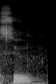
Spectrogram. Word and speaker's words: Sioux: Am I pronouncing that correctly? The Sioux Nation? – Yeah.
